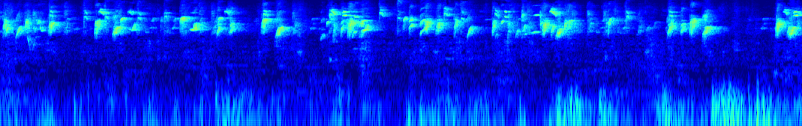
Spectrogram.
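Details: European goldfinch song for motivating males: continuous bright twittering with rapid chirps and trills in clustered bursts, high and metallic, little else heard.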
